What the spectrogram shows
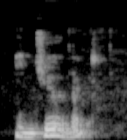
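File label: "indurate", British English; pronunciations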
